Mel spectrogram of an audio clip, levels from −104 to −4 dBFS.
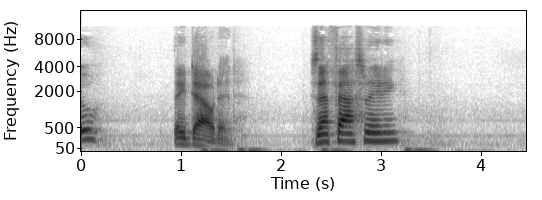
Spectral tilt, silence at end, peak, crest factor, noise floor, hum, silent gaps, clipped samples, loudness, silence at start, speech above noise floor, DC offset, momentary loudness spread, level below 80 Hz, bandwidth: -5 dB/octave; 1.05 s; -4 dBFS; 22 dB; -66 dBFS; none; none; under 0.1%; -23 LUFS; 0 s; 44 dB; under 0.1%; 21 LU; -68 dBFS; 11.5 kHz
